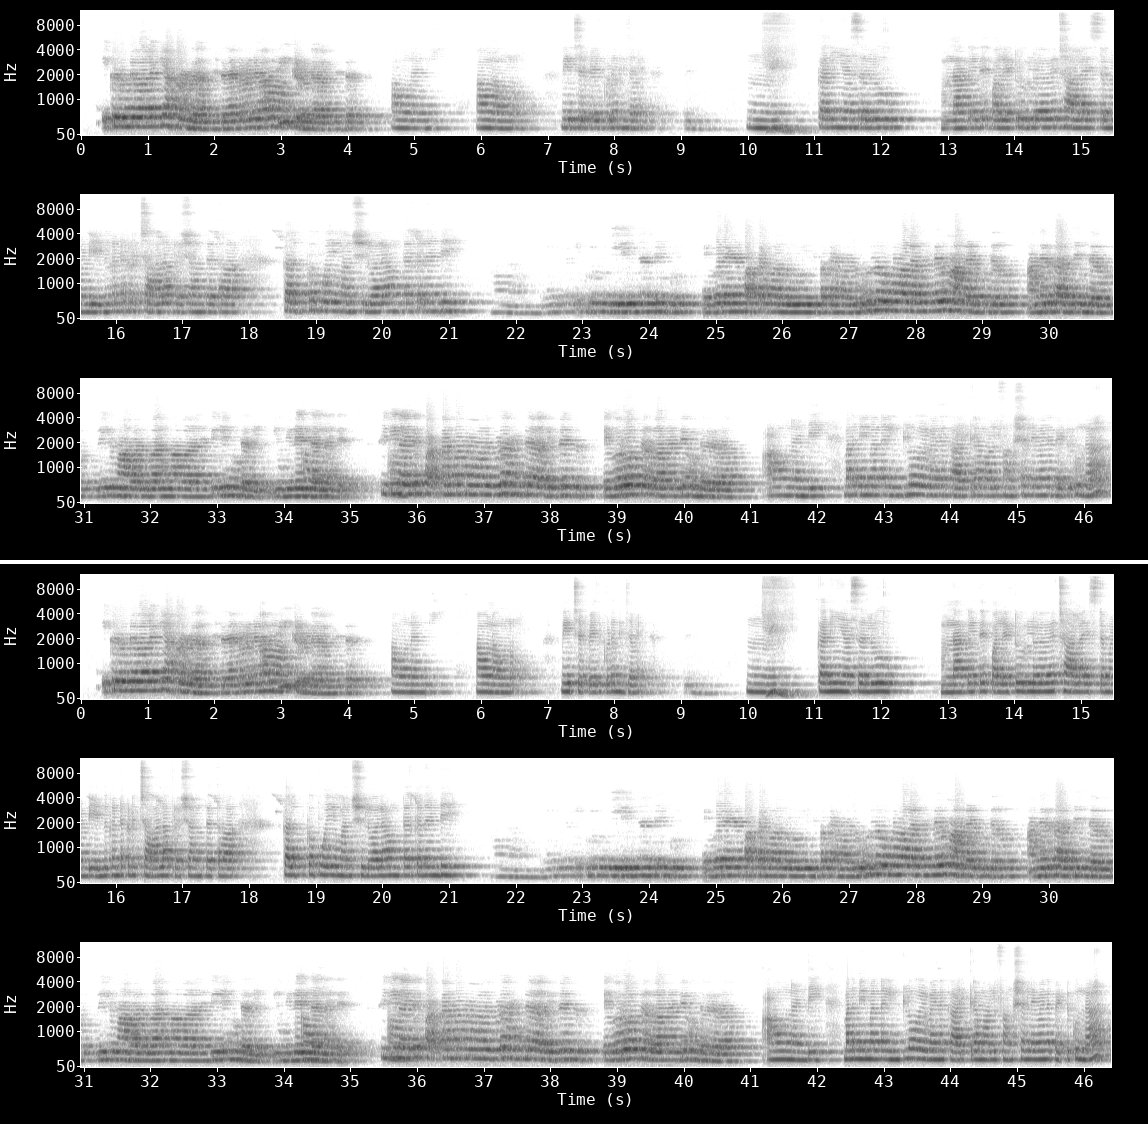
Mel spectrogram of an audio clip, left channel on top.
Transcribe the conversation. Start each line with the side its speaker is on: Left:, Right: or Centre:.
Centre: ఇక్కడ ఉండే వాళ్ళకి అక్కడ ఉండాలనిపిస్తది అక్కడ ఉండే వాళ్ళకి
Right: ఆ
Centre: ఇక్కడ ఉండాలనిపిస్తుంది
Right: అవునండి అవునవును మీరు చెప్పేది కూడా నిజమే
Centre: <inaudible>
Right: హ్మ్ కానీ అసలు నాకైతే పల్లెటూరులో చాలా ఇష్టం అండి ఎందుకు ఎందుకంటే అక్కడ చాలా ప్రశాంతత కలుప పోయే మనుషులు అలా ఉంటారు కాదండి
Centre: అవునవును ఎందుకంటే ఇప్పుడు విలేజ్ అంటే ఇప్పుడు ఎవరైనా పక్కన వాళ్ళు ఇంటి పక్కన వాళ్ళు ఊర్లో ఉన్న వాళ్ళు అందరు మాట్లాడుకుంటారు అందరు అంతా కలిసి ఉంటారు వీళ్ళు మావాళ్ళు
Right: ఆ,
Centre: వాళ్ళు మావాళ్లు అనే ఫీలింగ్ ఉంటది ఇగ విలేజ్
Right: అవును
Centre: లల్లయితే సిటీలా
Right: ఆ
Centre: అయితే పక్కన పక్కన వాళ్ళకి కూడా అంత డిఫరెన్స్ ఎవరో అసలు అన్నట్టే ఉంటది కదా
Right: అవునండి మనం ఏమన్నా ఇంట్లో ఏమైనా కార్యక్రమాలు ఫంక్షన్లు ఏమైనా పెట్టుకున్నా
